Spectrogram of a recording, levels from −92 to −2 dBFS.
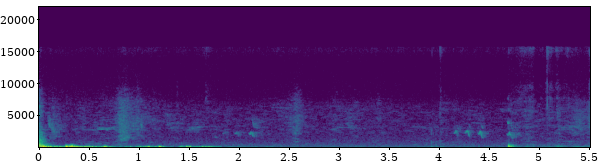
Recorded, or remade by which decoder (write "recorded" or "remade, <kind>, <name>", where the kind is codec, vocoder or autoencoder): recorded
